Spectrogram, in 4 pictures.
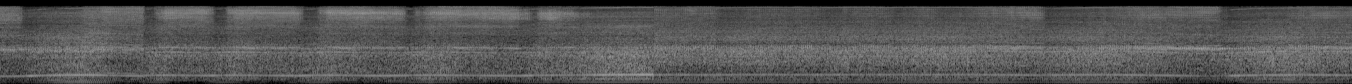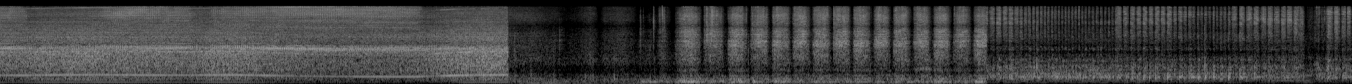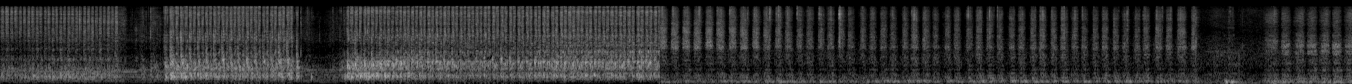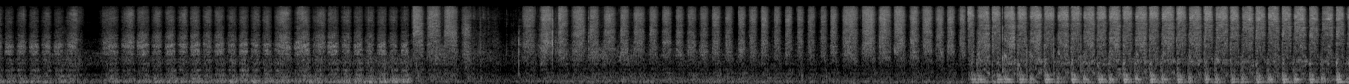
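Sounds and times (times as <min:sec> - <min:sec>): sandpaper rubbing on wood: 0:20.3 - 0:39.0, 0:39.7 - 0:54.0.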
